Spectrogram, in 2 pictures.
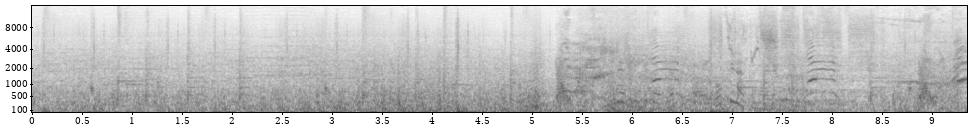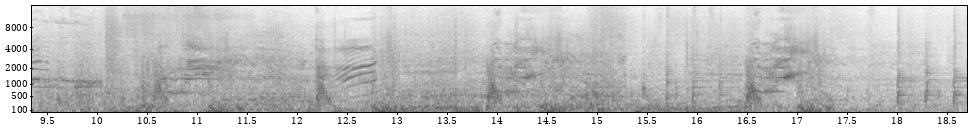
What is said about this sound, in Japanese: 今タイミングがちょうど悪くて何発か食らいましたが、雷が落ちてる。このダメージもやたら高いですからね、雷の。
